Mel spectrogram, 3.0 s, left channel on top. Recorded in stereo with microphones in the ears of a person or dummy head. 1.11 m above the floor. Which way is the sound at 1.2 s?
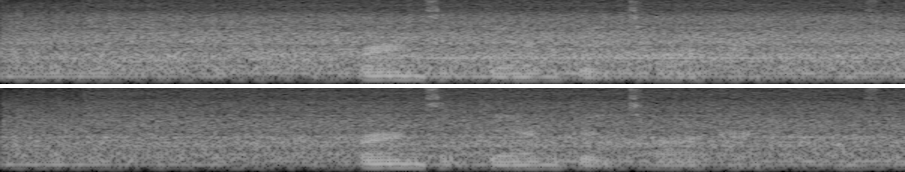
10° left (ahead or behind).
